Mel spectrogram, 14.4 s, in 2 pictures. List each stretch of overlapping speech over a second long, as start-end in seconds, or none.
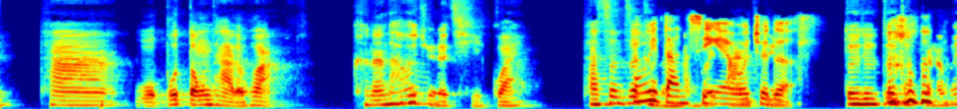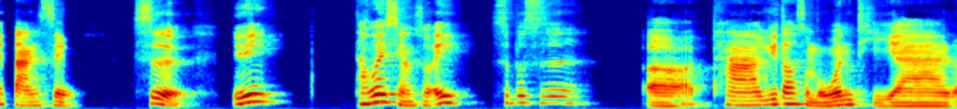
4.7-6.0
